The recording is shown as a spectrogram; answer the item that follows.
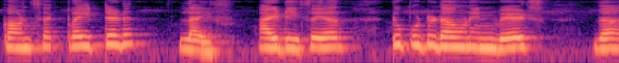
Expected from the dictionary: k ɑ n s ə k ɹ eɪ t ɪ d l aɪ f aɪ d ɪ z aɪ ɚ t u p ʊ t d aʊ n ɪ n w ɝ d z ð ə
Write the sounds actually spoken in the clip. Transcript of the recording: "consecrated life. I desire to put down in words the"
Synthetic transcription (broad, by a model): k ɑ n s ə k ɹ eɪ t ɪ d l aɪ f aɪ d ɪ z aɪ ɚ t u p ʊ t d aʊ n ɪ n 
